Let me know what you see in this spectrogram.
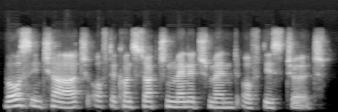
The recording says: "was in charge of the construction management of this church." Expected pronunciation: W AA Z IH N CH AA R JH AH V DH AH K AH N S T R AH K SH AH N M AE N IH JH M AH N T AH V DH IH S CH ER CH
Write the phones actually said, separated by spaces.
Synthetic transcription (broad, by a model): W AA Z IH N CH AA R JH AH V DH AH K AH N S T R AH K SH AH N M AE N IH JH M AH N T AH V DH IH S CH ER CH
